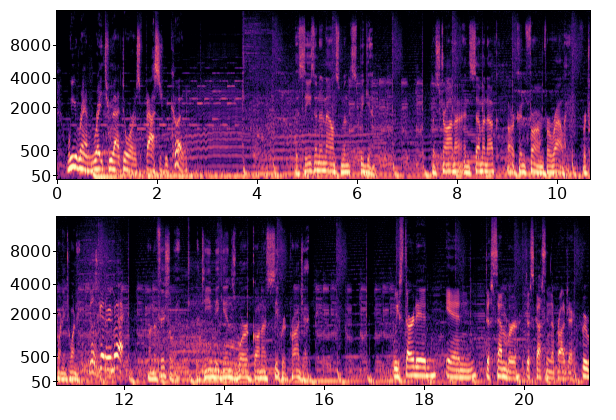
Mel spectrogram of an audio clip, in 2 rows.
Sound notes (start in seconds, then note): 3.3 car engine roaring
